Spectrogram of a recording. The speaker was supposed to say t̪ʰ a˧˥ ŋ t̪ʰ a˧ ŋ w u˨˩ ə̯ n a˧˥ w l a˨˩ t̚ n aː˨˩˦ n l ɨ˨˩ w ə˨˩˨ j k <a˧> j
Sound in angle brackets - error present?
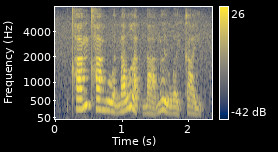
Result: yes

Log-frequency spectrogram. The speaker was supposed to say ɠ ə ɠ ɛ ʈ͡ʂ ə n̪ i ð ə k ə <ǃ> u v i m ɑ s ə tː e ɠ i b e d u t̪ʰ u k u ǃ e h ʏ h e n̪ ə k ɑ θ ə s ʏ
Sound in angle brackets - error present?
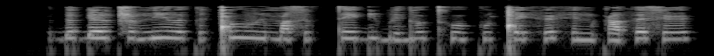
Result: no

